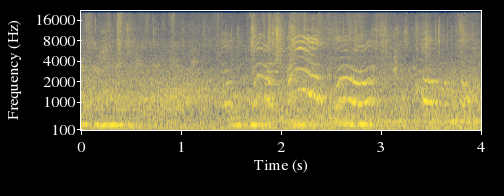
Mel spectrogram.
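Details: Shiba Inu mothers with their puppies, four mother-and-puppy pairs together: a string of thin, high, arching whimpers, each rising then falling, bunched in the second half over a steady low hum and soft background noise.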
